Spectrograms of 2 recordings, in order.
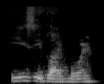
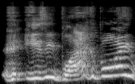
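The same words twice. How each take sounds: First: Said in the usual way. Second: Higher, louder and slow, in disbelief; incredulous repeat. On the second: Real, not acted. Reader repeating the script line in stunned disbelief. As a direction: savor the absurd line with amusement.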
